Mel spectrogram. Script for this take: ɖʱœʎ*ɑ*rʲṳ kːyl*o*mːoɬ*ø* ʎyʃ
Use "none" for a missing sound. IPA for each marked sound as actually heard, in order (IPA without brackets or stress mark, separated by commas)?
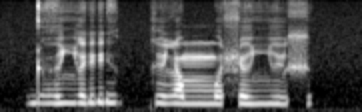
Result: ɔ, ɔ, ø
